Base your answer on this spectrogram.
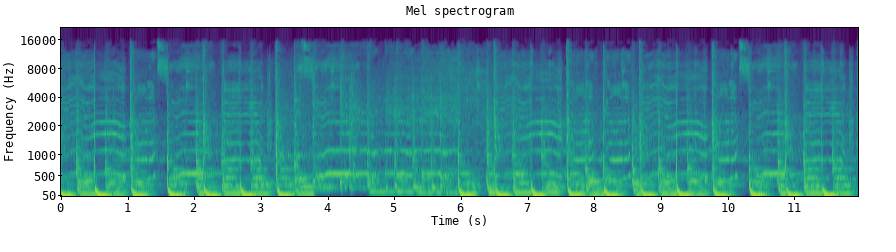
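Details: Loud electronic dance music with a pounding beat fills the recording, and no animal sounds are heard.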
